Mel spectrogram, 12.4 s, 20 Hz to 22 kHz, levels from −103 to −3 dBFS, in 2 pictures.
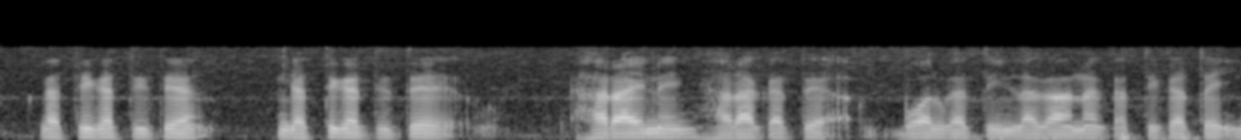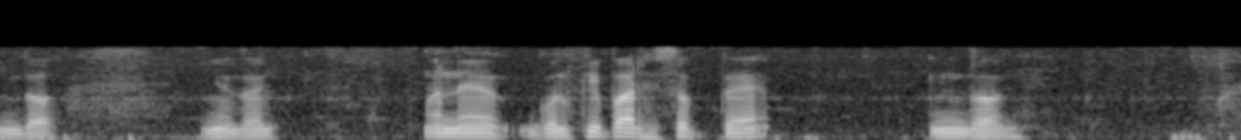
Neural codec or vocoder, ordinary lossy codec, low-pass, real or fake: none; none; 5.4 kHz; real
